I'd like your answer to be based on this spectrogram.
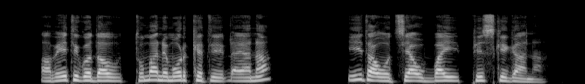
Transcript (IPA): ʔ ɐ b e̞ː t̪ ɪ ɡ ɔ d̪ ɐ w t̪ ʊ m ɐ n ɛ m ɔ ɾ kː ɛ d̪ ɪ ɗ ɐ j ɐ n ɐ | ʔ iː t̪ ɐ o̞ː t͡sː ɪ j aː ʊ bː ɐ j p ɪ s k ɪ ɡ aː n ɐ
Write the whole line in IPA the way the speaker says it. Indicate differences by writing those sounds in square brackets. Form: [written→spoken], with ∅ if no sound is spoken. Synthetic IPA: ʔ ɐ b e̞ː t̪ ɪ ɡ ɔ d̪ ɐ w t̪ ʊ m ɐ n ɛ m ɔ ɾ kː ɛ [d̪→t̪] ɪ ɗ ɐ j ɐ n ɐ | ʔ iː t̪ ɐ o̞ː t͡sː ɪ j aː ʊ bː ɐ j p ɪ s k ɪ ɡ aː n ɐ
